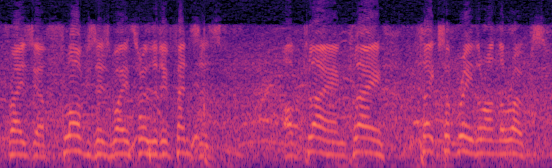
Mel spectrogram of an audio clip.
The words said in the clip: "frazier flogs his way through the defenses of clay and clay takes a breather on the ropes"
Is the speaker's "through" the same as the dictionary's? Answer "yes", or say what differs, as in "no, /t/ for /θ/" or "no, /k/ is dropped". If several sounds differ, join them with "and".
yes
